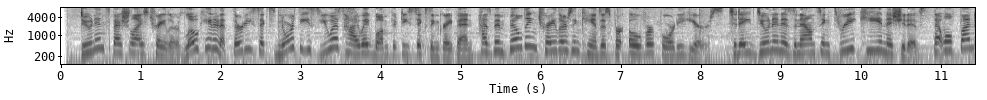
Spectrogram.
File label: Radio Ad; Doonan; CHANGES ARE open house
